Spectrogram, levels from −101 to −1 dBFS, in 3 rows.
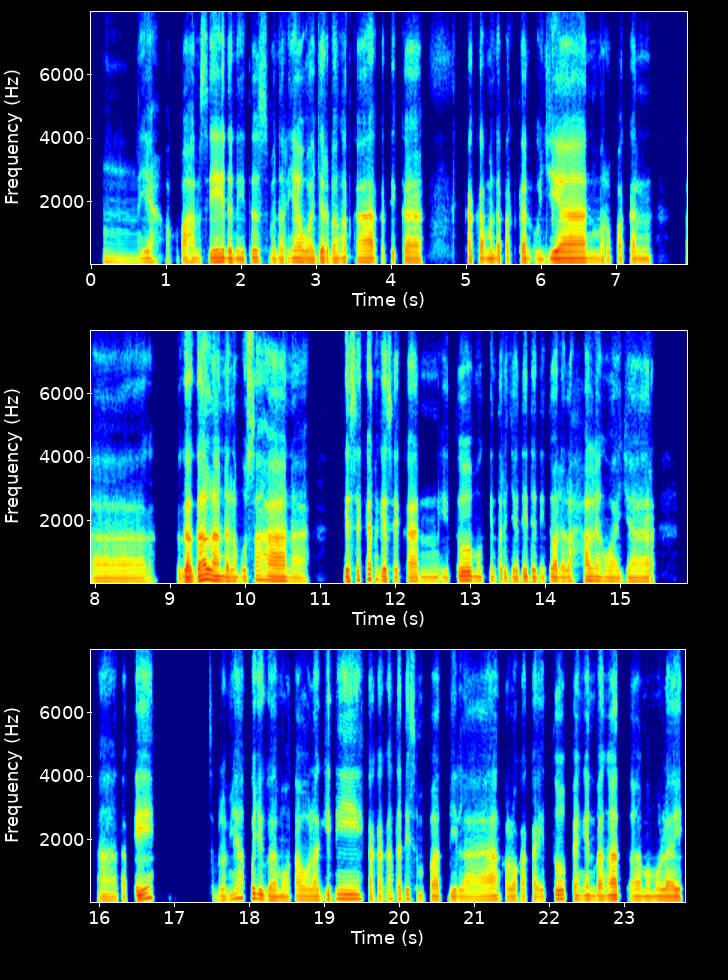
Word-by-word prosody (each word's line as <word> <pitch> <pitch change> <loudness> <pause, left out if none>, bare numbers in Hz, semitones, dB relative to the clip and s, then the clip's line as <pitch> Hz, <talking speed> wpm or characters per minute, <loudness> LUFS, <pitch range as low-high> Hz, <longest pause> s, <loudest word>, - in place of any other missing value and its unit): Mmm, 110 -2 -11
iya 110 0 -1 0.2
aku 110 - -18
paham 110 0 -1
sih 120 0 +3
dan 105 - +3
itu 105 +4 -5 0.2
sebenarnya 110 +1 -3 0.2
wajar 105 +1 +2
banget 110 +3 -1
Kak 115 0 +3 0.2
ketika 105 0 -6 0.8
Kakak 110 0 -2
mendapatkan 105 0 -1
ujian 110 +1 +6 0.2
merupakan, 105 0 -5 0.6
eee, 100 0 -3 0.4
kegagalan 125 +6 +7
dalam 115 +1 +2
usaha 140 +1 +1 0.3
nah 100 -1 -5 0.5
gesekan-gesekan 115 -4 0
itu 110 +3 -6 0.2
mungkin 115 +1 -6
terjadi 110 0 -3
dan 110 - +1
itu 110 - -9
adalah 115 -1 -2
hal 125 0 +3
yang 115 -1 -3
wajar, 105 0 -2 0.6
ah, 100 -1 -5
tapi, 130 +10 +3 0.8
sebelumnya 115 +5 -5
aku 160 - -4
juga 120 -5 +2
mau 105 0 -2
tahu 110 0 -1
lagi 115 +4 -1
nih 140 -2 +2
Kakak 110 +2 -4
kan 145 - -5
tadi 130 +2 -3
sempat 120 -2 -3
bilang 105 +2 -2
kalau 110 -2 -2
Kakak 105 0 -5
itu 135 - -8 0.2
pengen, 125 0 -1
eee, 120 - -4
banget 125 +2 +4 0.4
memulai, 110 0 +1
110 Hz, 130 wpm, -24 LUFS, 105-120 Hz, 0.8 s, kegagalan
